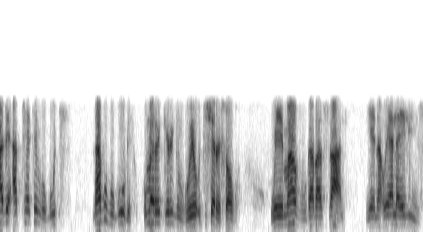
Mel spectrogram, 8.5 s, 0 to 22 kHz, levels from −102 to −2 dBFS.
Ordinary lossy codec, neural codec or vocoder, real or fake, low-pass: Opus, 16 kbps; none; real; 3.6 kHz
